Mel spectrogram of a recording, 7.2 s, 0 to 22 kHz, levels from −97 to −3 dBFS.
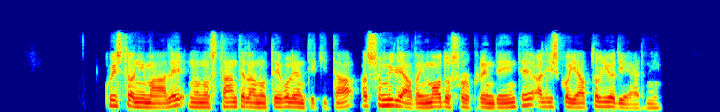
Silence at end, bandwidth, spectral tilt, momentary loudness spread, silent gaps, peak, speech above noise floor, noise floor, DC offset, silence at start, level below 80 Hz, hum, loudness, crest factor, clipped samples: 0.6 s; 7.8 kHz; -5.5 dB/octave; 6 LU; none; -2 dBFS; 65 dB; -81 dBFS; under 0.1%; 1.05 s; -56 dBFS; none; -16 LUFS; 16 dB; under 0.1%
